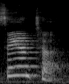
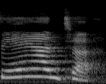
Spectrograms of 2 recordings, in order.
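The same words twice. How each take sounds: First: The word is said at normal speed. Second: The word is said slowly, sounds stretched out.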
